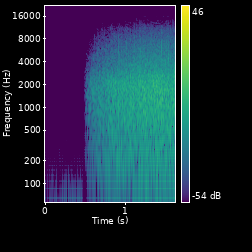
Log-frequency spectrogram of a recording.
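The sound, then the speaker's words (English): The Oscars audience bursts into an ovation for Stevie Wonder after a moment of silence. A dense wash of applause swells quickly and holds loud and steady. “After a 30-second ovation from the audience, Stevie Wonder gave a speech that was funny and ultimately memorable.”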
